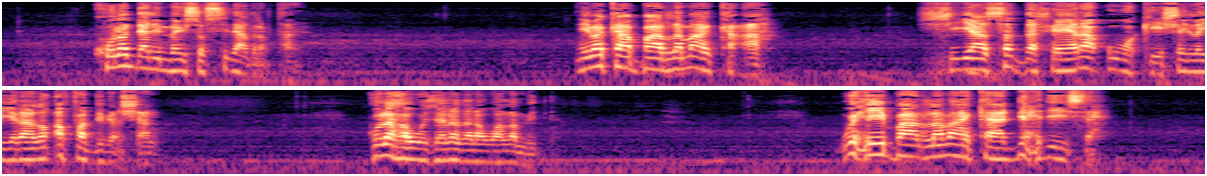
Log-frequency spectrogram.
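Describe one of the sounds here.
An elderly man speaks with animation close to the microphone, in short bursts with pauses.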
